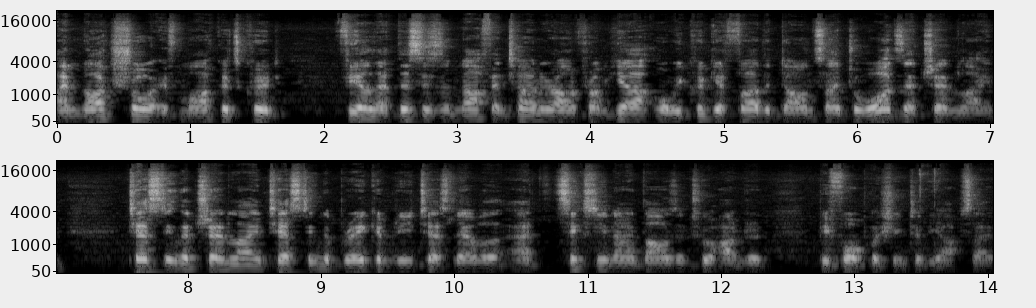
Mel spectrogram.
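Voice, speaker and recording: With a South African accent, a man talks at a moderate pace in a dry, close sound with no echo. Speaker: market analyst. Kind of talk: market analysis tutorial.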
